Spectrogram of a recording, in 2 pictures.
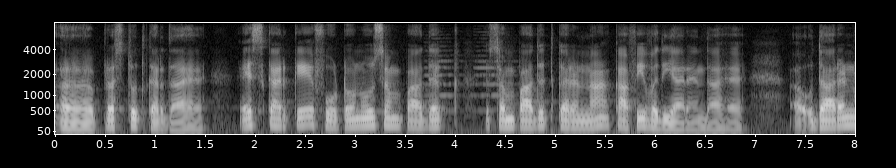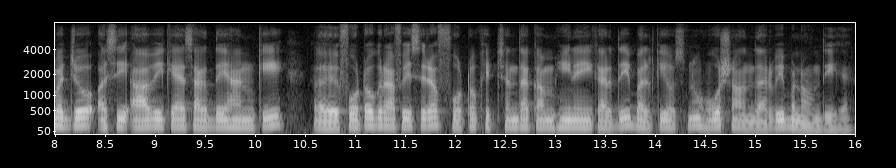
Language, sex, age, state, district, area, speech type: Punjabi, male, 18-30, Punjab, Jalandhar, urban, spontaneous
